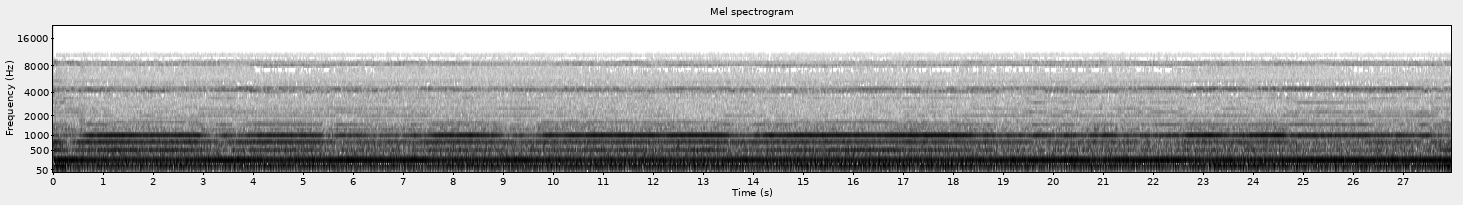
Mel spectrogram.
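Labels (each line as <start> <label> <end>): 0.0 An engine hums with an industrial sound. 28.0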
